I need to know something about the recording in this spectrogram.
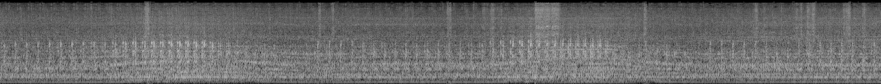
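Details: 2001 Subaru Outback 2.5, 278k miles, after a valve adjustment: revs rise and fall with a metallic rattle that swells under throttle. It is strongest in the first 10-15 minutes and fades somewhat with driving; cause unconfirmed.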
